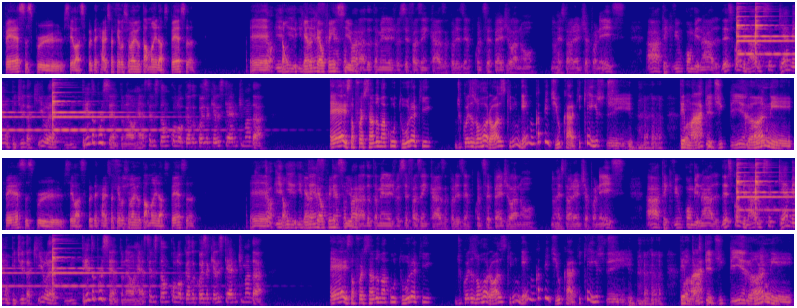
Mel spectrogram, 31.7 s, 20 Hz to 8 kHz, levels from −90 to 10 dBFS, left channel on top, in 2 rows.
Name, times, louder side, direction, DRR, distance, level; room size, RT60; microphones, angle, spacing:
voice 1, 0.0-3.8 4.9-5.3 5.6-5.7 6.0-7.1 22.4-24.4 24.9-28.4 29.4-30.2 30.7-31.6, left 4 dB, 85° left, 0.7 m, -33 dB
voice 2, 2.2-2.7 5.0-10.6 11.0-21.1 27.9-30.1 30.4-31.5, right 1 dB, 45° right, 2.0 m, -40 dB
sound 1, 14.7-19.8, left 5 dB, 5° left, 0.6 m, -26 dB
5.9 x 2.8 x 2.5 m
head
